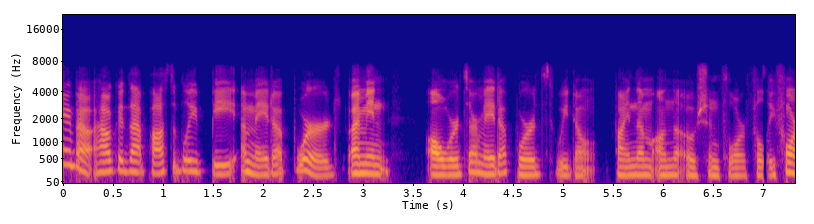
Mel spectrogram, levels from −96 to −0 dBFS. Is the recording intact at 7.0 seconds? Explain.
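No. From 6.99 to 7.07 s the speech briefly smears and dips, its tone held unnaturally steady for about 40 ms before it thins, then returns weak or rough for a moment. These are lost AMR speech frames, a span that fits two consecutive 20 ms frames. Radio errors corrupted them, so the wideband decoder repeated the last good pitch and vocal tract settings at falling gain, filling the gap with a fading imitation of the preceding sound.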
